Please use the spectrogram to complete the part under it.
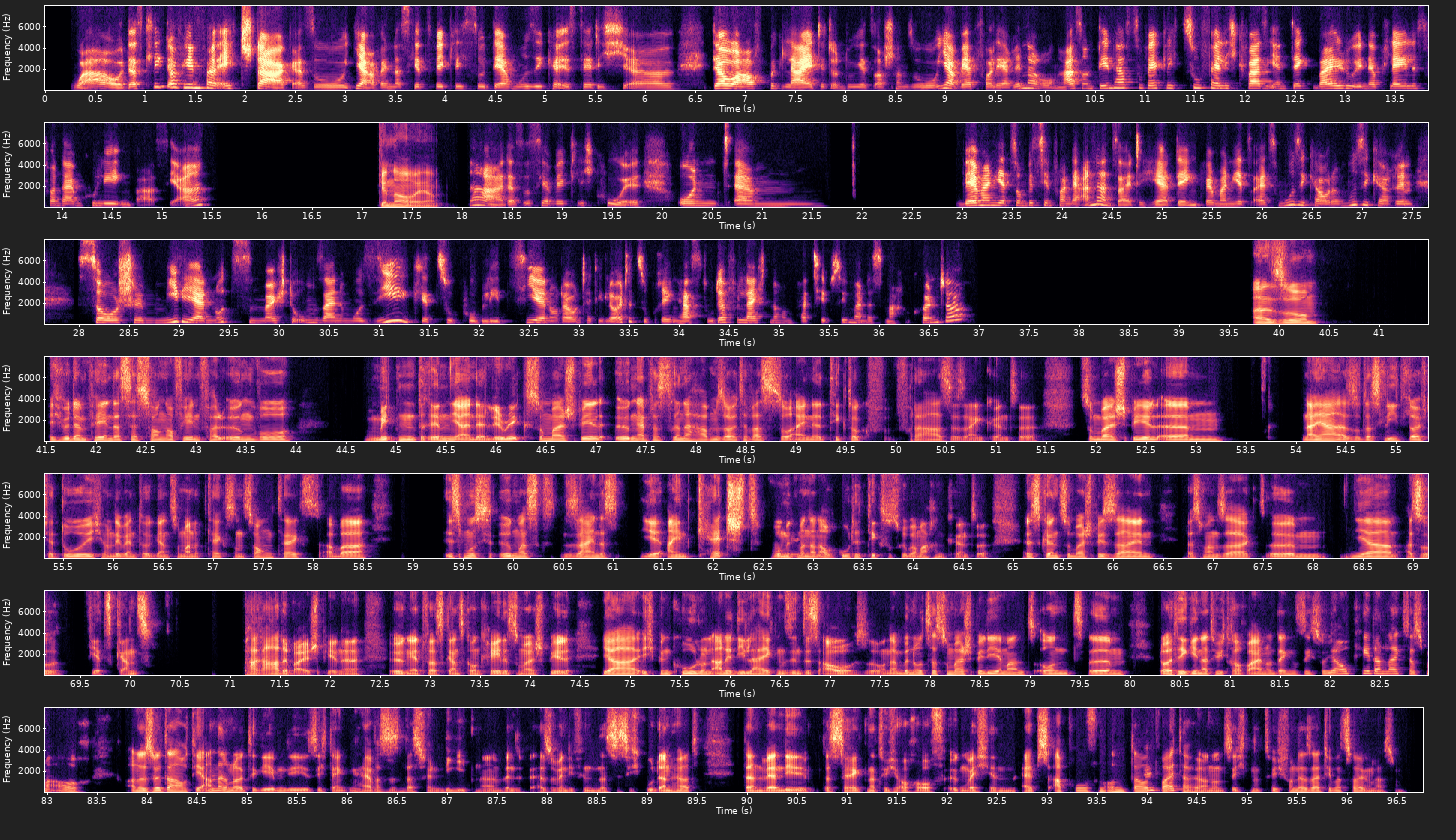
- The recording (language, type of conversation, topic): German, podcast, Wie haben soziale Medien die Art verändert, wie du neue Musik entdeckst?
- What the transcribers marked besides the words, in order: anticipating: "Wow"; stressed: "weil"; drawn out: "ähm"; stressed: "Musik"; in English: "catcht"; stressed: "catcht"; put-on voice: "Ja okay, dann like ich das mal auch"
